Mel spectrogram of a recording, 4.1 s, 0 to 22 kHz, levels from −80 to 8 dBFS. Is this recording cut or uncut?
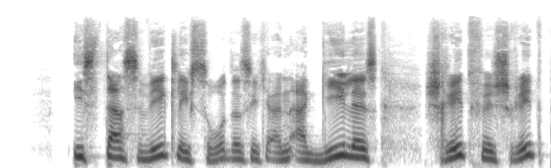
uncut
